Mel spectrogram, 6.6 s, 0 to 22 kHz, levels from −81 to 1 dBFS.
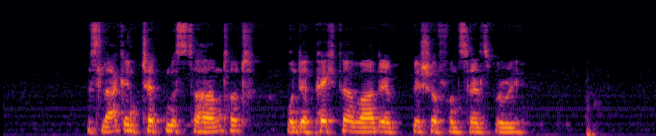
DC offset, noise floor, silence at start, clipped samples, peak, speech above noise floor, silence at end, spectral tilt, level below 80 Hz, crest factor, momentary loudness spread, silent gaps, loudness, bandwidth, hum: under 0.1%; -63 dBFS; 0.9 s; under 0.1%; -4 dBFS; 42 dB; 0.6 s; -5 dB/octave; -50 dBFS; 20 dB; 15 LU; none; -21 LUFS; 11.5 kHz; none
